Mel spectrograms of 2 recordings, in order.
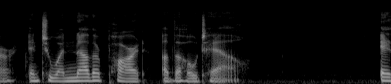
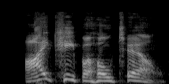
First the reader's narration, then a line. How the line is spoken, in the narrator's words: he shouted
